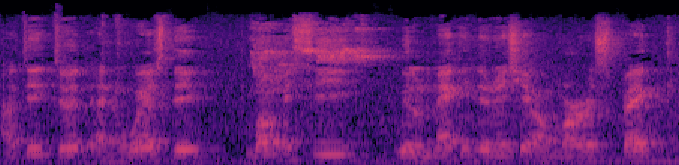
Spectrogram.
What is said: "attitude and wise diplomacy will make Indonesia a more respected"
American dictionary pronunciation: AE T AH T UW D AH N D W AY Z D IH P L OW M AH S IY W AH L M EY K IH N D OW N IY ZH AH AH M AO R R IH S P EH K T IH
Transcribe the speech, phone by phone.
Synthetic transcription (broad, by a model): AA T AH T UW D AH N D W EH S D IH L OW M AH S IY W AH L M EY K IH N D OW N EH SH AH AH M AO R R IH S P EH K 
